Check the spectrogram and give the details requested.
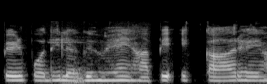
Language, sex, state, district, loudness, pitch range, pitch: Hindi, female, Chhattisgarh, Raipur, -19 LUFS, 180-190 Hz, 185 Hz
